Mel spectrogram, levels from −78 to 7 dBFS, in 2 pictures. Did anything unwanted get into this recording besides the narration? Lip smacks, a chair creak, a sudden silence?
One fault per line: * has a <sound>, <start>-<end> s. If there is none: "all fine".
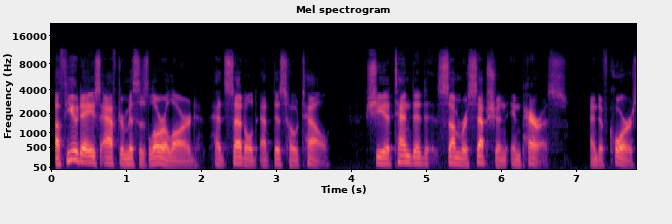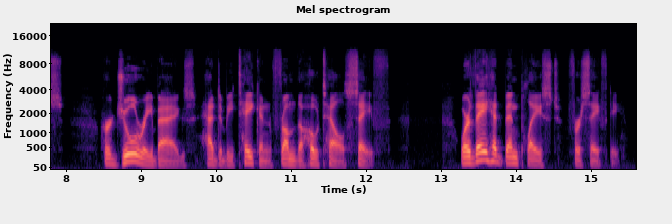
all fine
